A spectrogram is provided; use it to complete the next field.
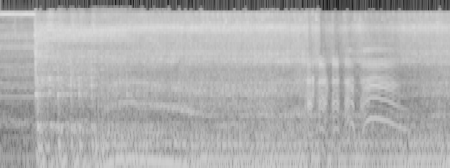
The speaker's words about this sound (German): Und dieser Motor sorgt für den charakteristischen Sound der Moto Guzzi. Und den wollen wir jetzt ausprobieren. Deswegen lege ich mal ganz kurz das Mikro ab. Kupplung drücken und Zündung.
